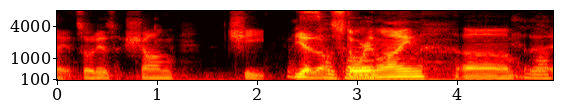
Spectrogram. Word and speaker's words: Shang-Chi: So Shang-Chi, I always thought it was Shan, where you don't pronounce the G, but in the movie there's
